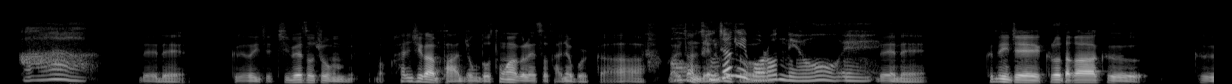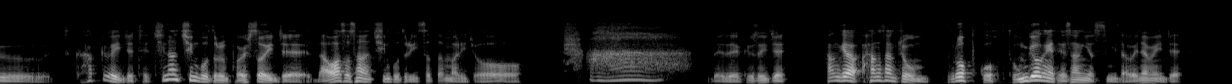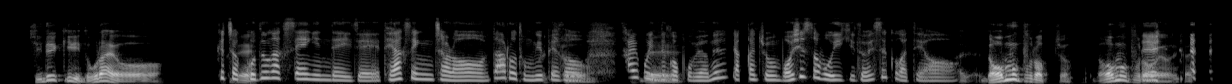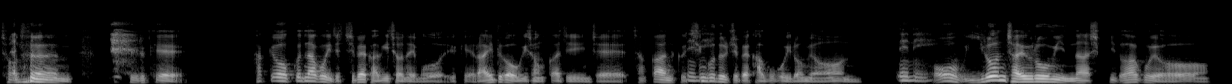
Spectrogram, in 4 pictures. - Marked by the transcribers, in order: laugh; laughing while speaking: "저는"; in English: "라이드가"
- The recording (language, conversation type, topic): Korean, podcast, 집을 떠나 독립했을 때 기분은 어땠어?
